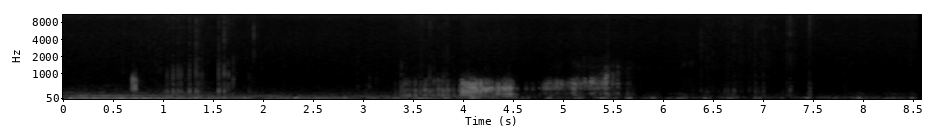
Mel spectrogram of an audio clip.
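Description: Low gurgling and rumbling from the belly with a louder growl midway; ordinary hunger rumbling, a normal bowel sound.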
